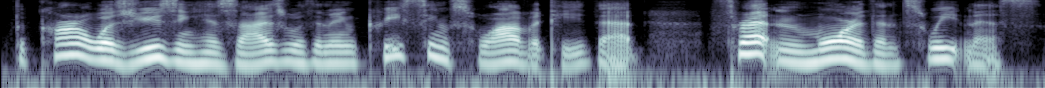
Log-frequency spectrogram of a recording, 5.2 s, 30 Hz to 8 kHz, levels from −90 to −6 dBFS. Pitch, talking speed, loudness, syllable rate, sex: 165 Hz, 170 wpm, -18 LUFS, 5.5 syllables/s, female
